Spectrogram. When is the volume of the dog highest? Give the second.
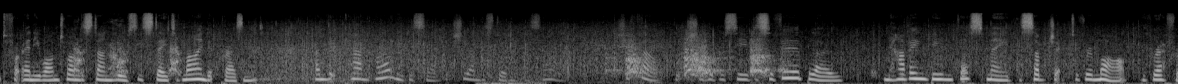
7 s.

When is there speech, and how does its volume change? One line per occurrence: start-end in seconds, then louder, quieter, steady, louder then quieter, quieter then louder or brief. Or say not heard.
0.0-11.7 quieter then louder.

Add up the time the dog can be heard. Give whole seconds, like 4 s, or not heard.
3 s.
